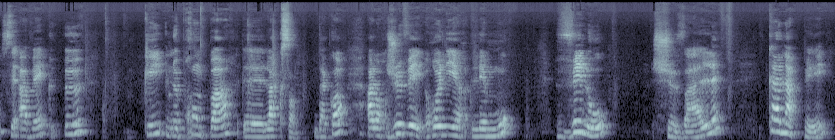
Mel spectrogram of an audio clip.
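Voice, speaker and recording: A woman teaching beginners, with a slightly high voice and an unhurried, deliberate pace. She repeats each word and keeps checking that her pupils follow. The sound is echoey, as if recorded in a bare room. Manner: slow, patient, repeats words and checks with "d'accord?". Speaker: French teacher. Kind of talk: beginner French lesson.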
